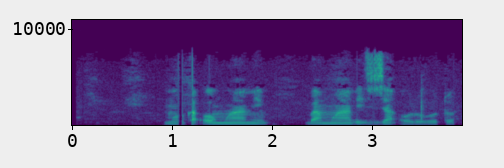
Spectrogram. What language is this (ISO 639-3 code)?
lug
